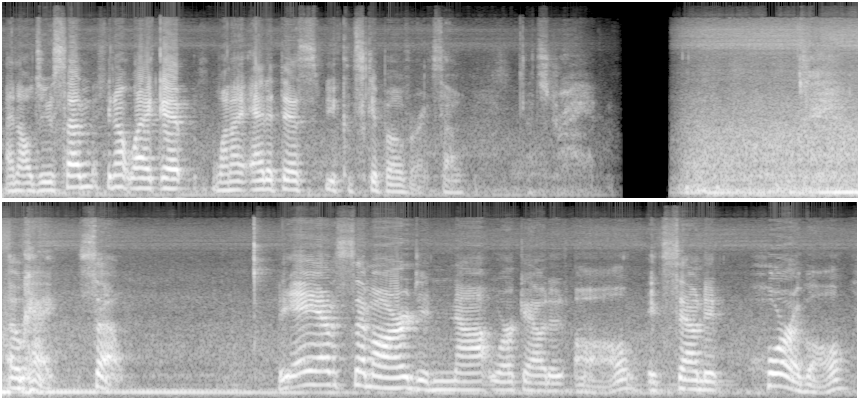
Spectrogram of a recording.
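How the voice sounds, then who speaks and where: A woman's voice: on the low side, animated, moderate pace. A middle-aged woman from Florida chatting casually while eating on camera outdoors at her home, rambling between bites. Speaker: mukbang vlogger. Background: faint outdoor ambience, construction noise.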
